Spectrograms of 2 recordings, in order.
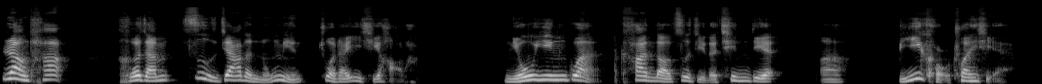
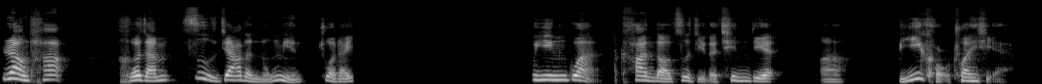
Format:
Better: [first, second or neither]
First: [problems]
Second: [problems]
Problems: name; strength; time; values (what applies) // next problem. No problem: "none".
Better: first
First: none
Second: audio cutting out; at 3.5 s for 1 s and at 5 s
